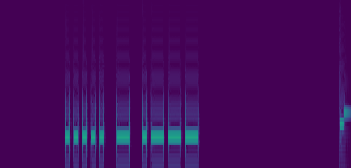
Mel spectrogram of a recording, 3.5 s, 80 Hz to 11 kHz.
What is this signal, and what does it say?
Morse code, heard as a keyed tone, about 28 wpm, 700 Hz. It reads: 5TJ
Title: Three Challenging Letter-Number Combinations 28wpm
